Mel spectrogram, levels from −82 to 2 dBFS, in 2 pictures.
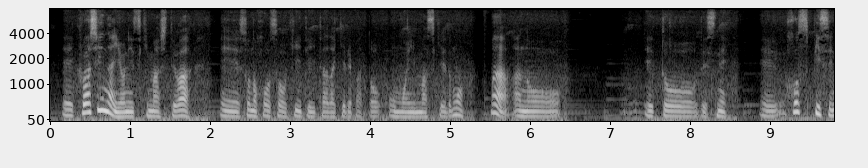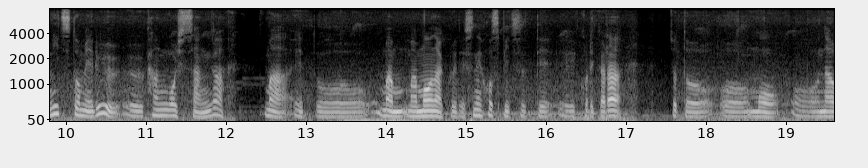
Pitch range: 125-155 Hz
